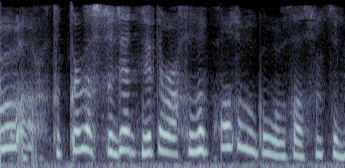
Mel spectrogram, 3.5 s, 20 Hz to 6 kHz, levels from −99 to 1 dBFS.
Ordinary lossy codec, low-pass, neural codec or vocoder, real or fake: AAC, 24 kbps; 5.4 kHz; autoencoder, 22.05 kHz, a latent of 192 numbers a frame, VITS, trained on many speakers; fake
